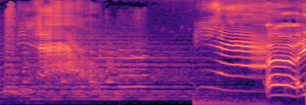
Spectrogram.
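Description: A cartoon kitten meows in several drawn-out, high-pitched calls, rising and bending in pitch, with a steady musical background underneath and no talk over it.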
